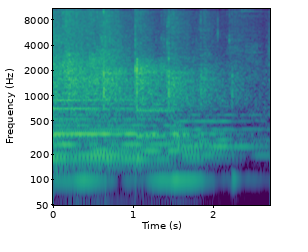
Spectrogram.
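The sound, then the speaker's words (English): A church audience claps a clap offering to the Lord in a steady, sustained wash of applause while held keyboard chords ring underneath, fading slightly toward the end. “Give the Lord a clap offering and take your seat.”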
